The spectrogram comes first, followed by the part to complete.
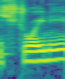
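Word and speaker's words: Стройный: I believe it's the Stroyny is how it's pronounced, but that's the premium destroyer.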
